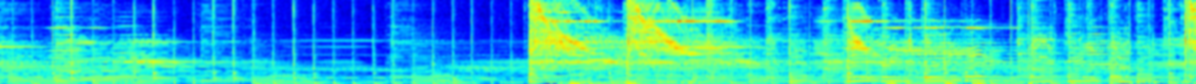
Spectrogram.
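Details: Plucked sitar-like string music with rhythmic low drumming plays throughout, growing brighter and fuller after about five seconds.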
